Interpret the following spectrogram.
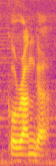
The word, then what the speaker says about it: gauranga: mantra out loud together gauranga four syllables inhale to begin two more breaths breathing in on this next inward breath let's exhale the mantra gauranga nice and loud breathe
